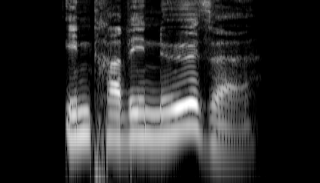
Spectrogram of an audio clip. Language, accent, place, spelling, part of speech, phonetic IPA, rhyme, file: German, Germany, Berlin, intravenöse, adjective, [ɪntʁaveˈnøːzə], -øːzə, De-intravenöse.ogg
- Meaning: inflection of intravenös: 1. strong/mixed nominative/accusative feminine singular 2. strong nominative/accusative plural 3. weak nominative all-gender singular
